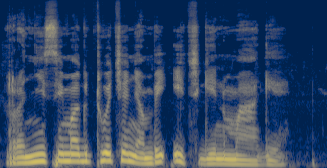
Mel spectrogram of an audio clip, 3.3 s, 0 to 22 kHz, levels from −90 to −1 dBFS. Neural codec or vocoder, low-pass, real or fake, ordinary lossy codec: none; none; real; none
